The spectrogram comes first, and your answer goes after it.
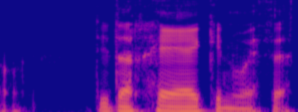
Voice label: "rheg", Welsh

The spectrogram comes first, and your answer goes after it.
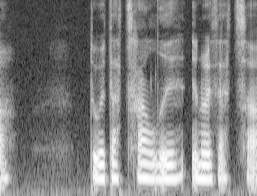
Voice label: "talu", Welsh

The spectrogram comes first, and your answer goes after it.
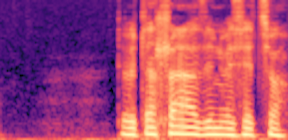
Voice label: "lladd", welsh

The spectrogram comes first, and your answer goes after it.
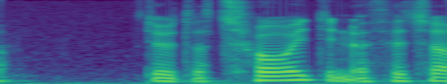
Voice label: "troed", Welsh

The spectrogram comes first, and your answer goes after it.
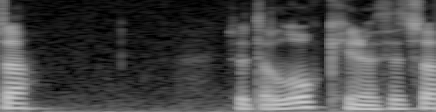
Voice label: "lwc", Welsh

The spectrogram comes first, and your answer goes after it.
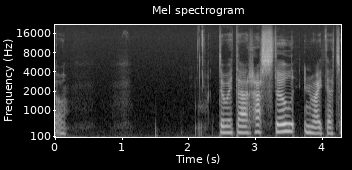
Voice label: "rhastl", Welsh

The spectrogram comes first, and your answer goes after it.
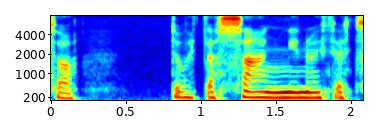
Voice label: "sang", Welsh

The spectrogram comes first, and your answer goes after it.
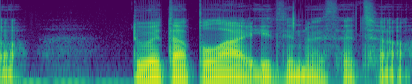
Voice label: "blaidd", Welsh

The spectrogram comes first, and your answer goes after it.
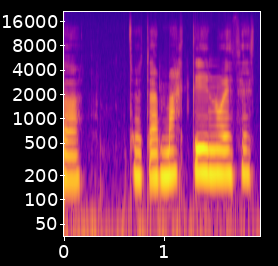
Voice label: "magu", Welsh

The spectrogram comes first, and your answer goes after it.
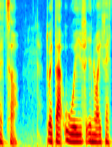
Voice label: "wyf", Welsh

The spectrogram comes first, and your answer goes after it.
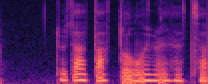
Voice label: "dadl", Welsh

